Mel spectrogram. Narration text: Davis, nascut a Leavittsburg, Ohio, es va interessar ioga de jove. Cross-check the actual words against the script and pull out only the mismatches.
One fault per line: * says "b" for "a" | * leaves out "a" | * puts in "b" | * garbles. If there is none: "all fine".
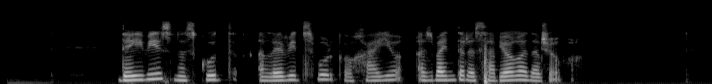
all fine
